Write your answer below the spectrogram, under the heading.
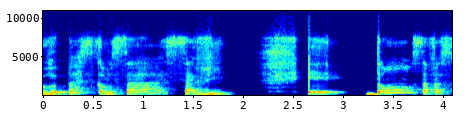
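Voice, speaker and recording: Her pitch swings very widely, and her voice is somewhat breathy. The woman speaks at a very slow pace. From Cameroon. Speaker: podcast host, literary magazine founder. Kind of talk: interview conversation.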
